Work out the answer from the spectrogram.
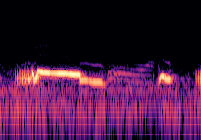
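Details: Albino Barbary dove, an active caller heard morning, noon and night, giving one drawn-out coo held level before dropping to a lower tone, then a brief rising note, over a faint low background hum.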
